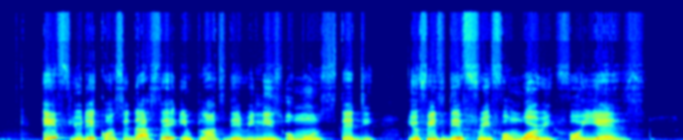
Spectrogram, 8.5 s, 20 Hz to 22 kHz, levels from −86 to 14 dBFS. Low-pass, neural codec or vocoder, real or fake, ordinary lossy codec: none; none; real; none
